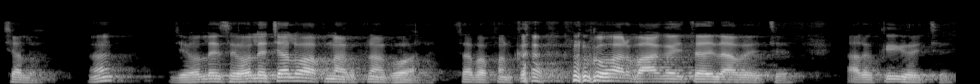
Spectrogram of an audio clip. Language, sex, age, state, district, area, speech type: Maithili, male, 60+, Bihar, Begusarai, urban, spontaneous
